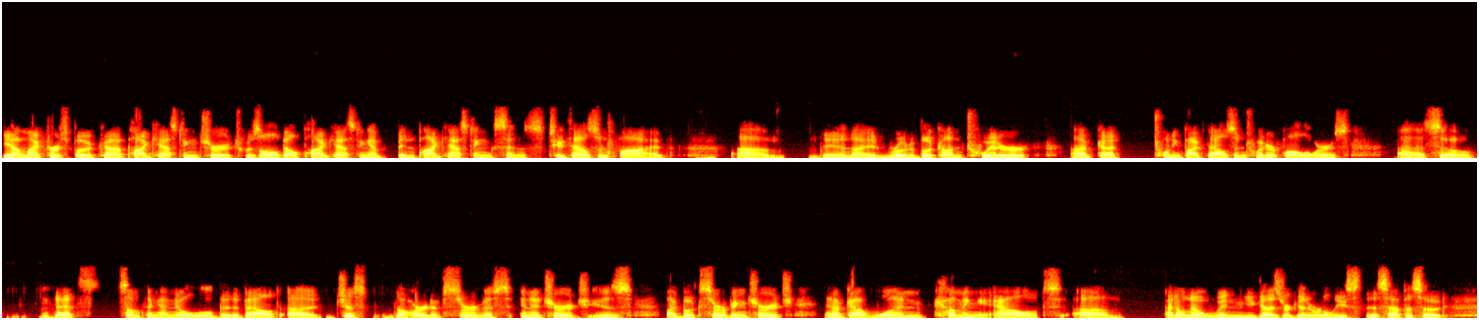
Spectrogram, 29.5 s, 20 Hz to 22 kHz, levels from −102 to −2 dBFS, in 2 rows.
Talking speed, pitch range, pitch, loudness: 145 wpm, 95-110 Hz, 100 Hz, -18 LUFS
